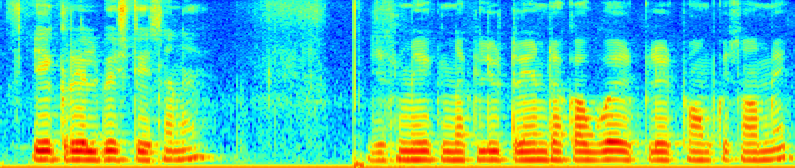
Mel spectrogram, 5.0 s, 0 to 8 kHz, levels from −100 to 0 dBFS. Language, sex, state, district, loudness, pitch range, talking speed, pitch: Hindi, male, Jharkhand, Sahebganj, -16 LUFS, 150-155 Hz, 180 wpm, 155 Hz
